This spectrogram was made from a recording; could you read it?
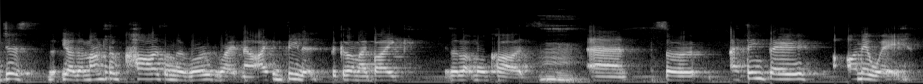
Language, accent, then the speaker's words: English; Johannesburg, Gauteng, South Africa; I'm from Johannesburg, so, and I never walked. You always have to drive.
